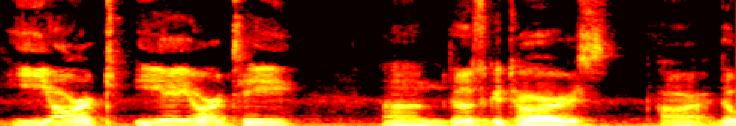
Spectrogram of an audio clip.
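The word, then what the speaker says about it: Eart: They should probably, for low-cost guitars, they should probably take some lessons from I think it's pronounced E-Art, E-A-R-T.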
